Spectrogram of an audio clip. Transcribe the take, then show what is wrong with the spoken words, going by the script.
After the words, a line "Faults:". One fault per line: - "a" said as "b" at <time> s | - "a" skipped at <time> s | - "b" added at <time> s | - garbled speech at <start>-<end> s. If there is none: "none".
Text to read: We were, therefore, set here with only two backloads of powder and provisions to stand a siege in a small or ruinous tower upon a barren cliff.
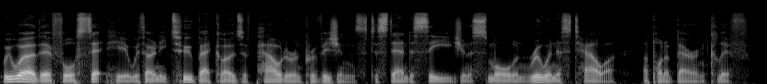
We were, therefore, set here with only two backloads of powder and provisions to stand a siege in a small and ruinous tower upon a barren cliff.
Faults:
- "or" said as "and" at 5.2 s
